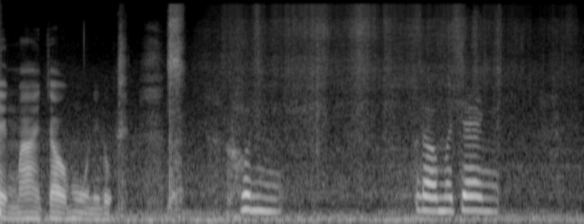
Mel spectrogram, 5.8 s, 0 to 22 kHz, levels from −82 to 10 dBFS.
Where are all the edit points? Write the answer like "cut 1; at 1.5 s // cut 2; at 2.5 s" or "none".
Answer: none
